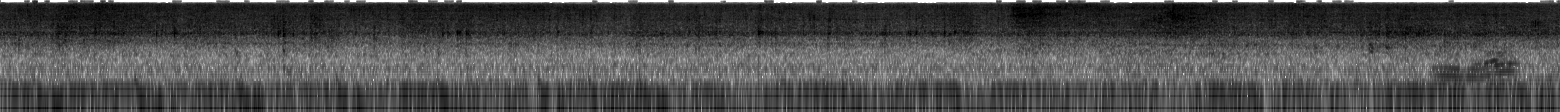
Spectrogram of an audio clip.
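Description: Meat searing in hot oil in a pan, a steady close sizzle and crackle running throughout without pause, with a low hum underneath.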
